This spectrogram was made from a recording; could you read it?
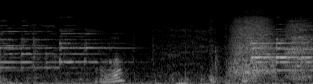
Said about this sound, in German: Und plötzlich... Jetzt klingelt hier eins, so in dem Schrank drin, ne?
